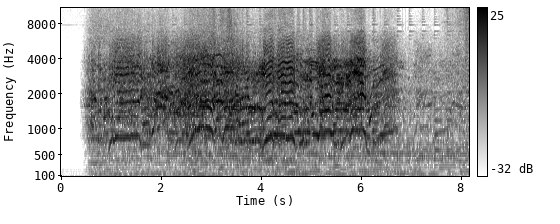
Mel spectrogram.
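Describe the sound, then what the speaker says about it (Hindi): A large crowd shouts and screams continuously while chasing a tiger that attacked a young man in Lakhimpur Kheri, with loud overlapping voices and engine noise throughout. "लोग शोर मचा रहे हैं"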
